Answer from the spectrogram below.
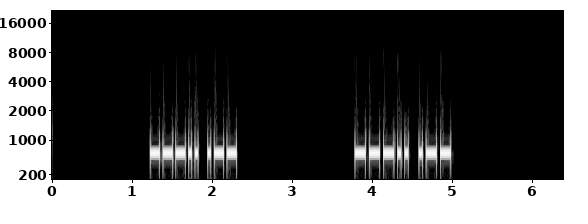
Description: Morse code, heard as a keyed tone, about 27 wpm, 700 Hz. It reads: 8W 8W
